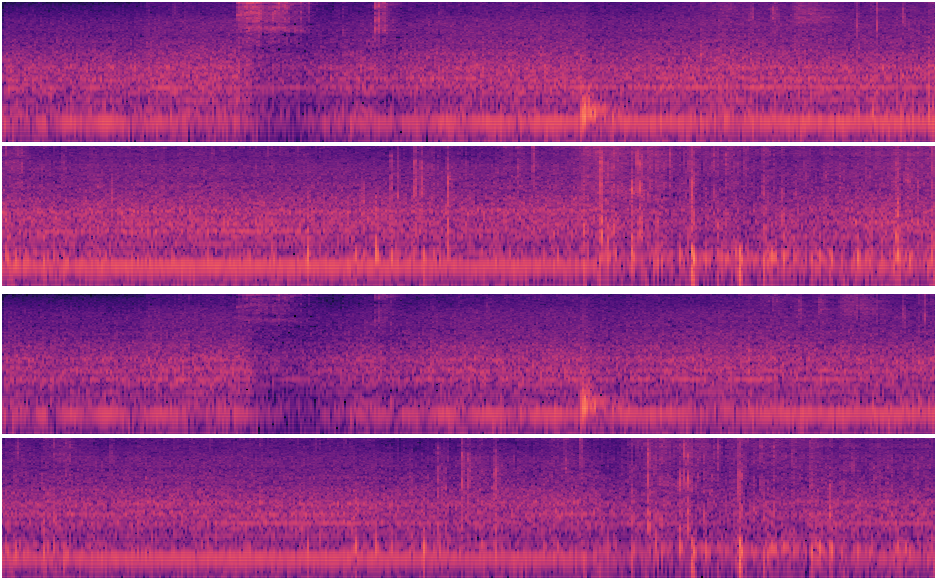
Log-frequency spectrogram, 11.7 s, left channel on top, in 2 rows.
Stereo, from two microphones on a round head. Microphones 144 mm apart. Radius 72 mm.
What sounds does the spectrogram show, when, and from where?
1.5 s a dropped coin: 50° left (ahead or behind), 1.5 m
3.6 s a whoosh: 25° right (ahead or behind), 0.6 m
